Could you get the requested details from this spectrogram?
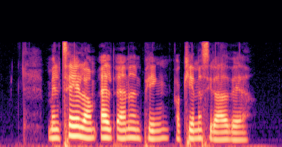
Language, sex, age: Danish, female, 18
